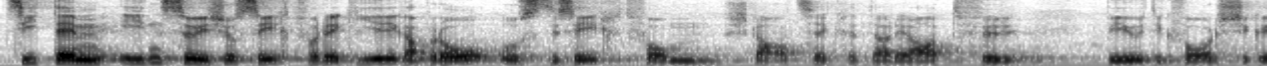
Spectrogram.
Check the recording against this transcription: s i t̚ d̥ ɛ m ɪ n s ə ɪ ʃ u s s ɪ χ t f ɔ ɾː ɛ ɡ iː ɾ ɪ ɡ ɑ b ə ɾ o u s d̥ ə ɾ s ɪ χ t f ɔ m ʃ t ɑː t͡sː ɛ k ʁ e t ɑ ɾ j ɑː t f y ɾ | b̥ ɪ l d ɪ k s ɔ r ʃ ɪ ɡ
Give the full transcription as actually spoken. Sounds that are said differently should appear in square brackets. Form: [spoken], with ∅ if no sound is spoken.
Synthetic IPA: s i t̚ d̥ ɛ m ɪ n s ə ɪ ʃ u s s ɪ χ t f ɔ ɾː ɛ ɡ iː ɾ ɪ ɡ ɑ b ə ɾ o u s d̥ ə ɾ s ɪ χ t f ɔ m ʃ t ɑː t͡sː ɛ k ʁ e t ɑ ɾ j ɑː t f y ɾ | b̥ ɪ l d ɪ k [f] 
